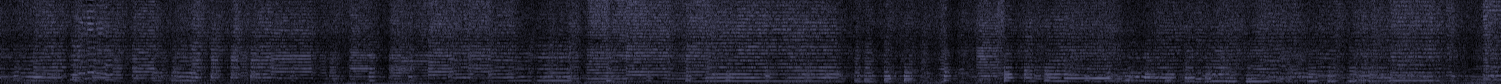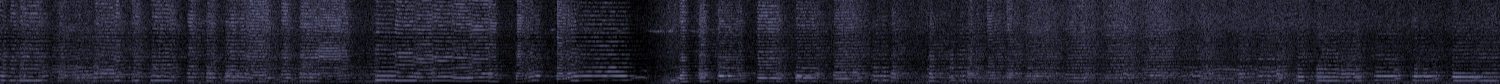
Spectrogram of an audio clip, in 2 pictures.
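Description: Telolet horns on passing tour buses: multi-tone bus horns playing quick stepped melodies, one bus after another, over engine noise. About twenty seconds in, a rising siren-like sweep cuts across the tunes.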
